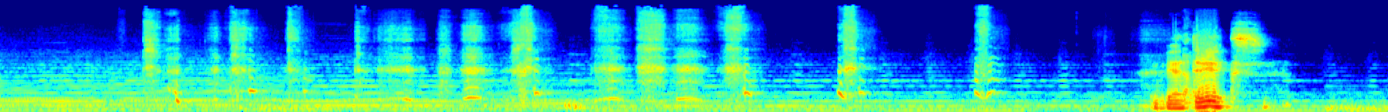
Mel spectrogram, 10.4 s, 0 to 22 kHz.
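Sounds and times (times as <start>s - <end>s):
woman sobbing behind a closed door: 1.0s - 6.6s, 7.3s - 7.6s
speech: 8.7s - 9.6s.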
